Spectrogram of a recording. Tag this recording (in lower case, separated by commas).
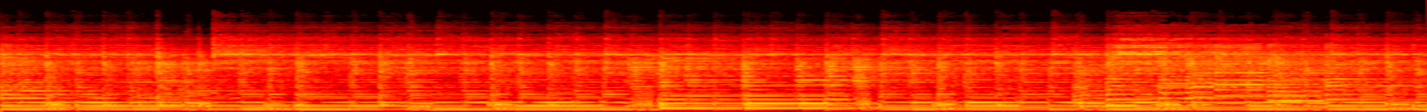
music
